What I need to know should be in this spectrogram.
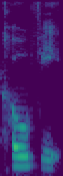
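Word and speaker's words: Ko-fi: of it, you know, the one that looks like wifi ko dash uh you know fi is it sort of can be pronounced in the sense that it goes with no feet, right? Kofi, right? It it, you know, rhymes a little bit there.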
